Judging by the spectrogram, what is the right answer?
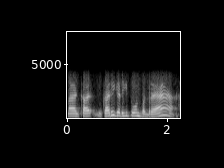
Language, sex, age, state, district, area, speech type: Tamil, female, 60+, Tamil Nadu, Tiruvannamalai, rural, conversation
